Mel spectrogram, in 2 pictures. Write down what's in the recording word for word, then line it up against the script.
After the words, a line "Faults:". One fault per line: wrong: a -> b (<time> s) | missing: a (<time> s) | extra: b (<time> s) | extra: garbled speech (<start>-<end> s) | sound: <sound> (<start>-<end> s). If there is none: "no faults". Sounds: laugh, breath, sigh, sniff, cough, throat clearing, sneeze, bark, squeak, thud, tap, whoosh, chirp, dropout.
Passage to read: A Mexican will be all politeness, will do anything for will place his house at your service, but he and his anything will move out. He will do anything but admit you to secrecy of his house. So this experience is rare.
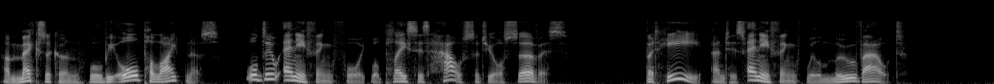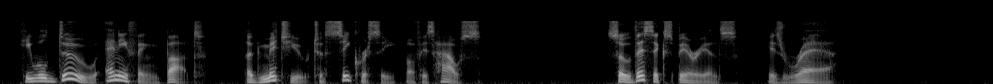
A Mexican will be all politeness, will do anything for will place his house at your service, but he and his anything will move out. He will do anything but admit you to secrecy of his house. So this experience is rare.
Faults:
no faults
